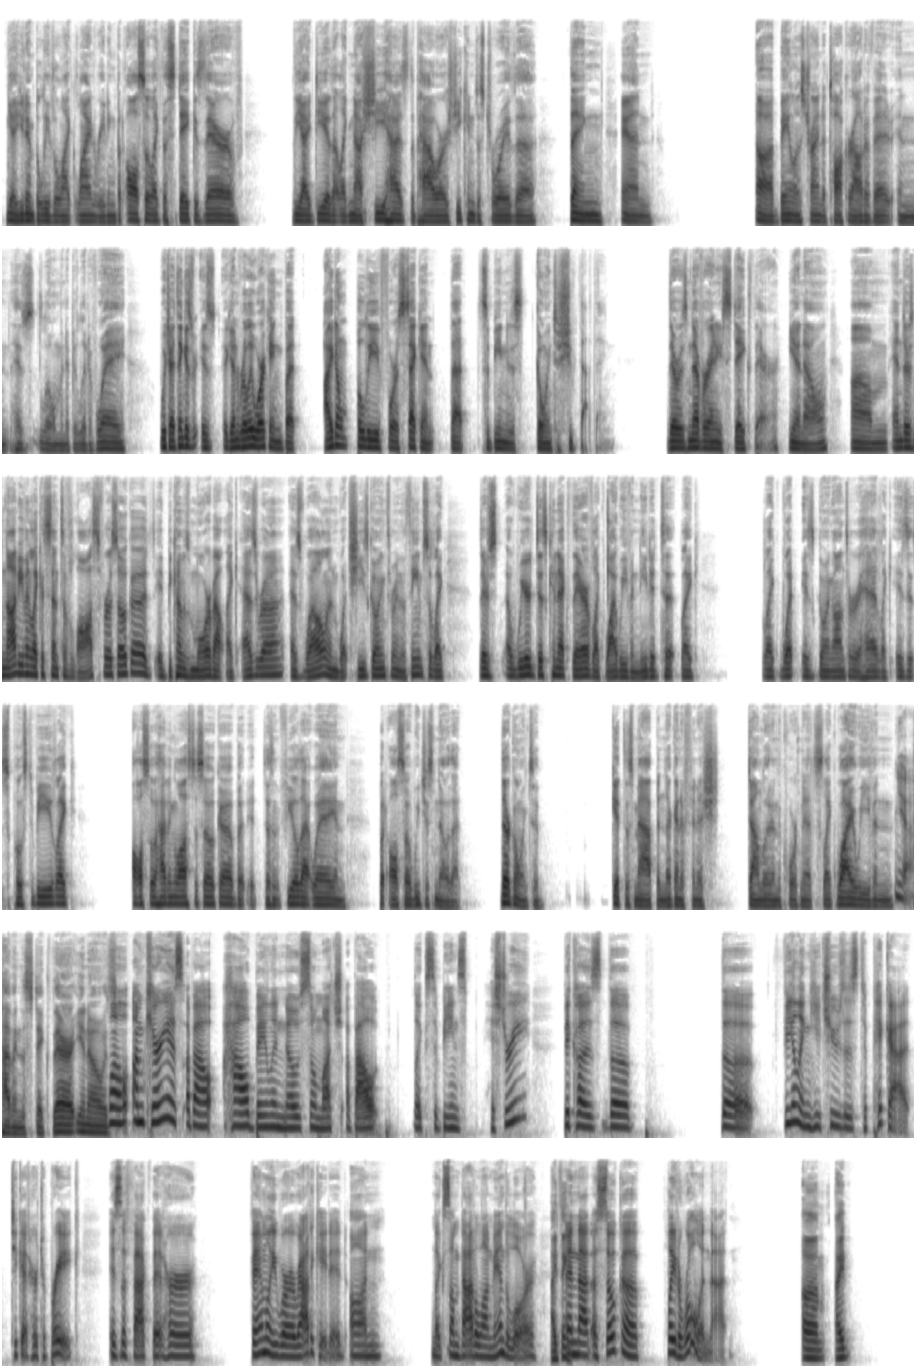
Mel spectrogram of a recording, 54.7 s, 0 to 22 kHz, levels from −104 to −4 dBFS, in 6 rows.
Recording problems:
wrong speed, natural pitch; too fast; 1.5 times normal speed

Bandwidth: 15 kHz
